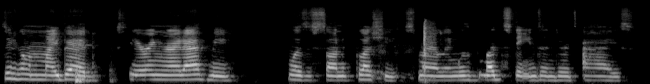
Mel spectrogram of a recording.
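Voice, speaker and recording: A woman streaming casual chat and reading creepy stories aloud, playful and interrupting, dropping soft for spooky lines. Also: medium pitch, flat delivery, normal speed, noisy background.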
